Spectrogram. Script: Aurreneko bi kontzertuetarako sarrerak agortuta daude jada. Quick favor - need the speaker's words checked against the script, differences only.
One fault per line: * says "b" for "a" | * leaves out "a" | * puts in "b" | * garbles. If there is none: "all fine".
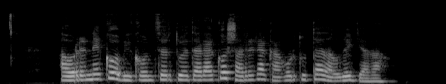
all fine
